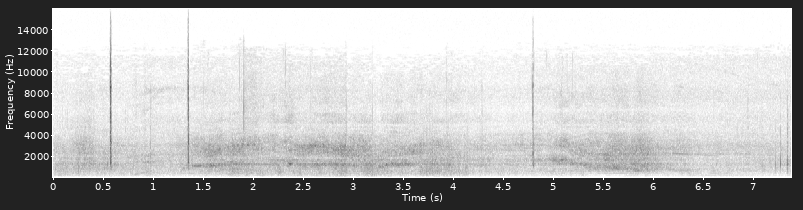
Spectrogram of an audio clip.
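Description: A car's engine revving up and down as it drives across packed snow and ice, with three sharp clicks along the way.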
